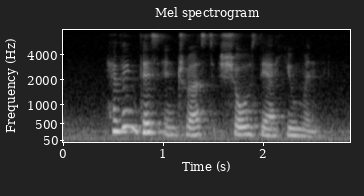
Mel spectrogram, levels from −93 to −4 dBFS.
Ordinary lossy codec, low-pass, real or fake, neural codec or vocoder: none; 7.2 kHz; real; none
